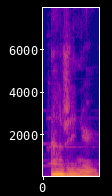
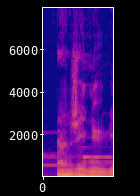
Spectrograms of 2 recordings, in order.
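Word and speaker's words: ingénue: From French, ingénu, French pronunciation, ingénu, ingénu. In English, you could say it as ingénu, ingénu from French.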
